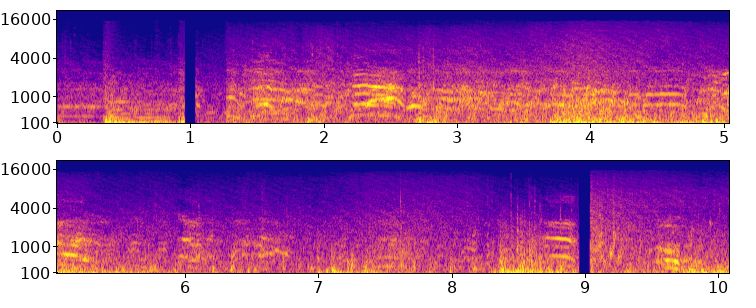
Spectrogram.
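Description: Stormy waves crash and roar.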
